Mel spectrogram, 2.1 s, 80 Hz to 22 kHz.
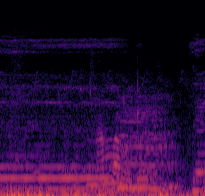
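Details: Cattle at a rural village cow market ahead of Eid al-Adha 2024, where animals are bought and sold. A low, drawn-out moo bends downward through the middle, over a crowd rumble and a steady tonal hum.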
